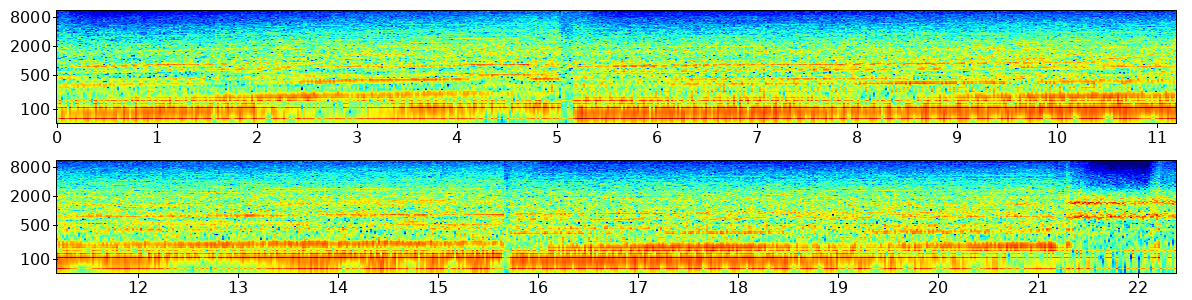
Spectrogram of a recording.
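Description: A car engine roars as it accelerates hard, rising in pitch through gear changes.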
